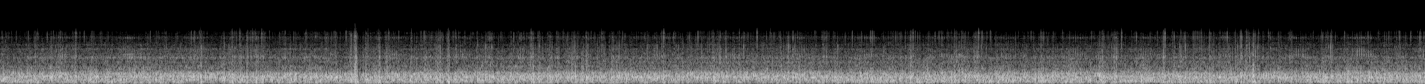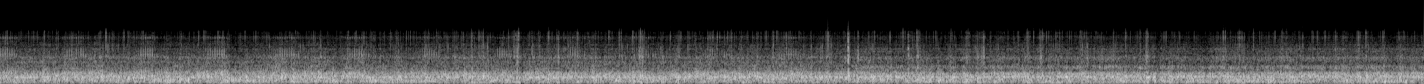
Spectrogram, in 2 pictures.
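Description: Steady wind rush on the microphone of a camera mounted on a road bike at cycling speed, mixed with the hum of the tyres on asphalt.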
